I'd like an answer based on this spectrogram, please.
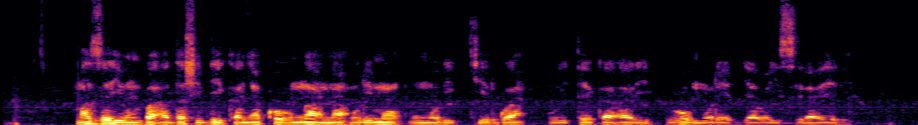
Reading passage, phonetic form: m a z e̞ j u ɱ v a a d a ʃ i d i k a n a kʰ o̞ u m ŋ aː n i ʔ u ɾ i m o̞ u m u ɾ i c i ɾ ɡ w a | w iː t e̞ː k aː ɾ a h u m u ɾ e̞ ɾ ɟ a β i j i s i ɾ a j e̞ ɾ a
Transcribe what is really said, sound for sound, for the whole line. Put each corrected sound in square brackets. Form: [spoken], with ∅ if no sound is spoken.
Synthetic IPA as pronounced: m a z e̞ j [uː] ɱ v a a d a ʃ i d i k a [ɲ] a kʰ o̞ u m ŋ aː n [a] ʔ u ɾ i m o̞ u m u ɾ i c i ɾ ɡ w a | w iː t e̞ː k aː ɾ [i] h u m u ɾ e̞ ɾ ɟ a β [a] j i s i ɾ a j e̞ ɾ [i]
